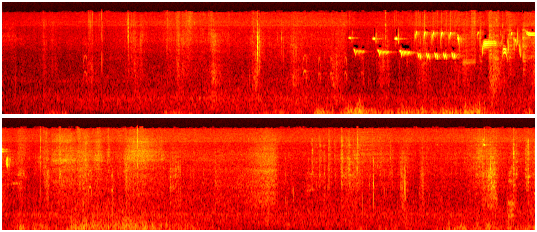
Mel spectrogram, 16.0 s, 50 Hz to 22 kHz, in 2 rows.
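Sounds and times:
small bird singing whistled notes: 4.7s - 8.4s.

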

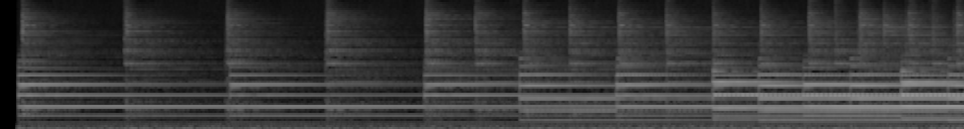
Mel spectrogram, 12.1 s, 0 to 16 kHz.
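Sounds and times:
bells ringing: 0.2s - 12.0s.

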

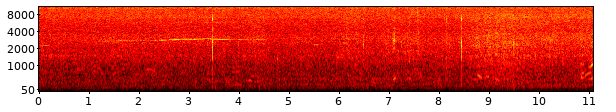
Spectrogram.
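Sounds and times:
outdoor hiss: 0.0s - 11.0s
vehicle engines idling: 0.0s - 11.0s.

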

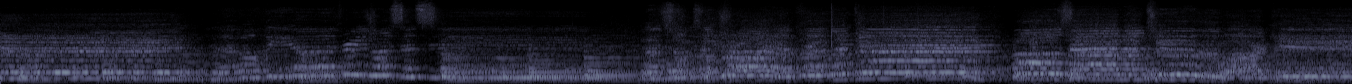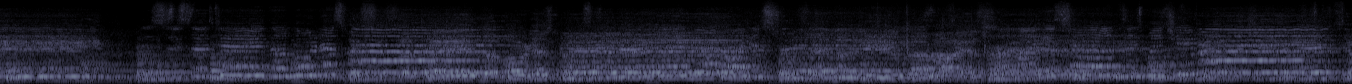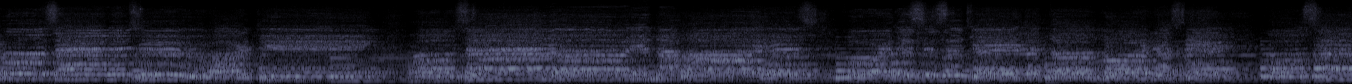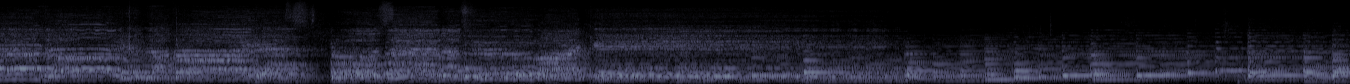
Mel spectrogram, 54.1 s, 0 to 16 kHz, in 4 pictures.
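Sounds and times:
choir singing a sacred piece: 0.0s - 54.0s.

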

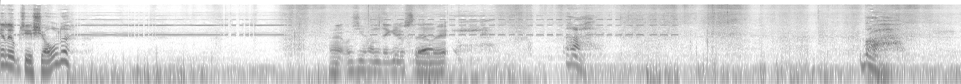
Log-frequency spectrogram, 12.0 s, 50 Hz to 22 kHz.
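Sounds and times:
metal detector high tone: 0.0s - 9.4s.

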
